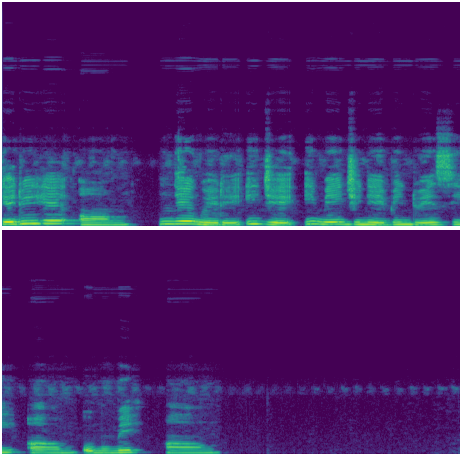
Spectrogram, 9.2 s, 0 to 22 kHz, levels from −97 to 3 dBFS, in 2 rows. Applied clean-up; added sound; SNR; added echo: none; none; none; none.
